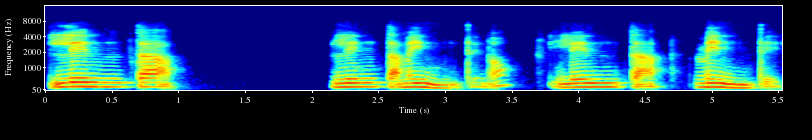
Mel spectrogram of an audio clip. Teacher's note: estas palabras en particular terminadas en mente tienen doble acentuación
